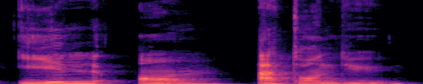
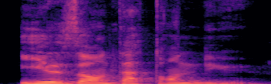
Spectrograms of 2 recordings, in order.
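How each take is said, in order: First: The final s and t are silent. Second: The s sounds like z and t links. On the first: The speaker calls it wrong. "rather than saying" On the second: The speaker calls it right. "to make it flow better, you can say"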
